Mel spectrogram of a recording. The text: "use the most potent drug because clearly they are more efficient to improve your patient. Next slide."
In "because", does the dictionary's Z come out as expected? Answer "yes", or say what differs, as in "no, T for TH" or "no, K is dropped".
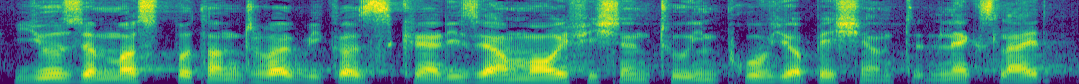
yes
